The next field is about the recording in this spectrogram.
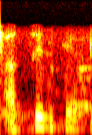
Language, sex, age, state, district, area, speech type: Hindi, female, 60+, Uttar Pradesh, Bhadohi, rural, conversation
